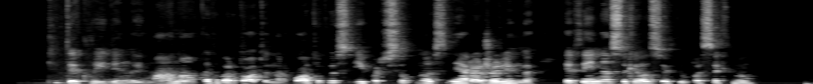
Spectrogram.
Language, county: Lithuanian, Vilnius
